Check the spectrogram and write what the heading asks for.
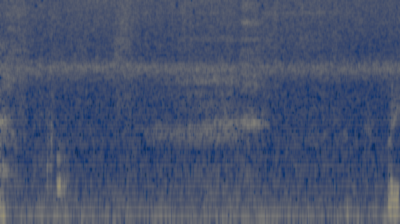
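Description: Crickets trilling steadily in the night over a low background hiss, with a soft hiss that swells and fades in the middle.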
